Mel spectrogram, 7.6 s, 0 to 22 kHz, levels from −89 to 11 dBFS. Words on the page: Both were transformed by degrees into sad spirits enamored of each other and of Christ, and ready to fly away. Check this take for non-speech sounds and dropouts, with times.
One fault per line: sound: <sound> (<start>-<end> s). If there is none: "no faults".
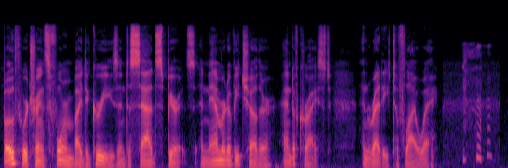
sound: laugh (6.9-7.4 s)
